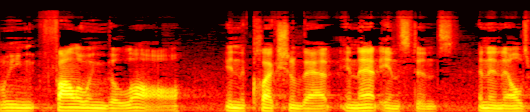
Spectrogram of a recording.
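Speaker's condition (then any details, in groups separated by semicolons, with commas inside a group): No condition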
